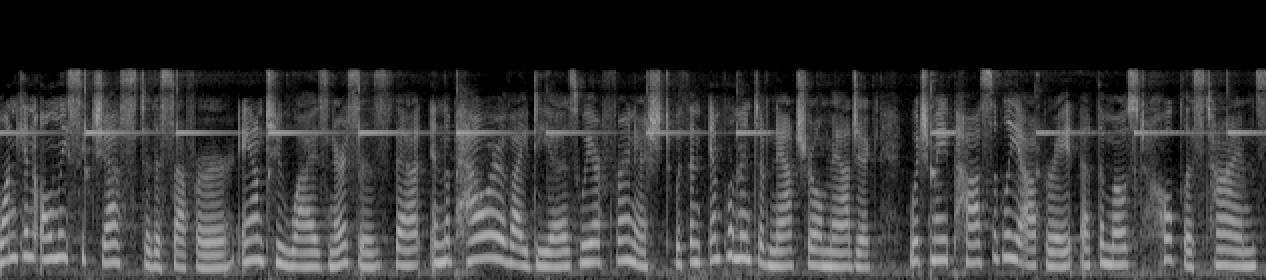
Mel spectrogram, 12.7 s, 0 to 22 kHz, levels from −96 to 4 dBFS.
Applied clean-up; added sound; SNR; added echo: none; Bicycle bell; 12 dB; reverberation time 0.7 s.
